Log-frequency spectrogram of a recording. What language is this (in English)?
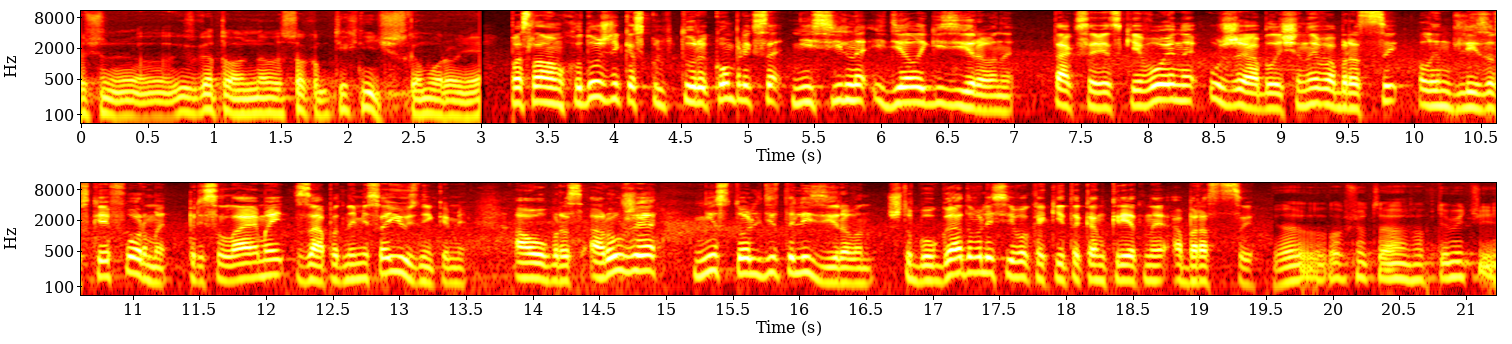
Russian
